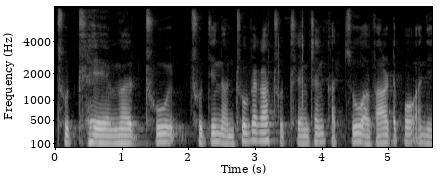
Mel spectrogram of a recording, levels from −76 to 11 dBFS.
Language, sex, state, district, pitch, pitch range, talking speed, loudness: Mizo, male, Mizoram, Aizawl, 120 Hz, 110-125 Hz, 180 wpm, -18 LUFS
